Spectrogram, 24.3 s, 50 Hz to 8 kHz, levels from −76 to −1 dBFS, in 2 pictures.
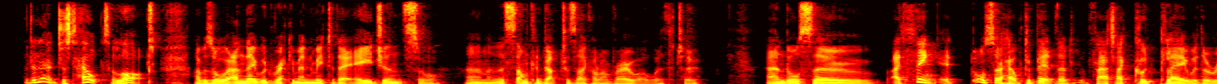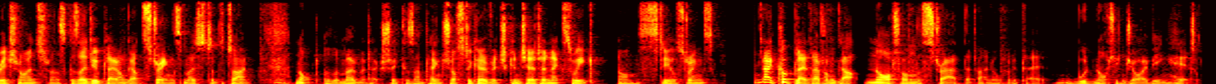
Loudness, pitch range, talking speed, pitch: -20 LUFS, 95-135 Hz, 235 wpm, 110 Hz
